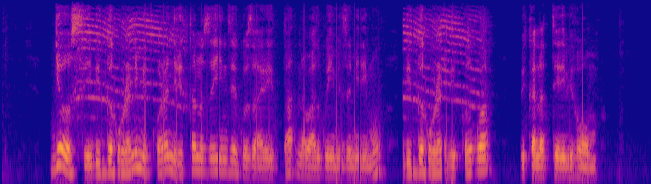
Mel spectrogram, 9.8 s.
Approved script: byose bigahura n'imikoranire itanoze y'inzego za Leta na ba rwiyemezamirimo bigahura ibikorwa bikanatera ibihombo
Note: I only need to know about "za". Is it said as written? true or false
true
